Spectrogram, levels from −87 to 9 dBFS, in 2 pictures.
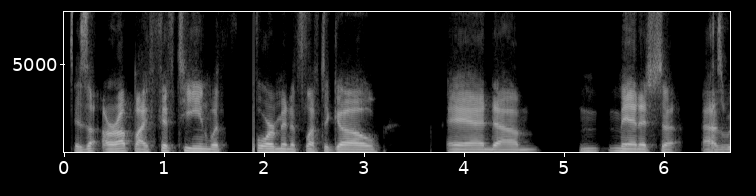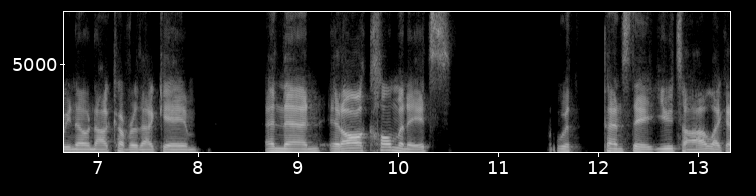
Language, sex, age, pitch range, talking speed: English, male, 30-49, 115-140 Hz, 140 wpm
